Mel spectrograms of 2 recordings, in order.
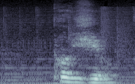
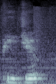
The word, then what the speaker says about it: Peugeot: It is pronounced as Peugeot. Peugeot, not Peugeot.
